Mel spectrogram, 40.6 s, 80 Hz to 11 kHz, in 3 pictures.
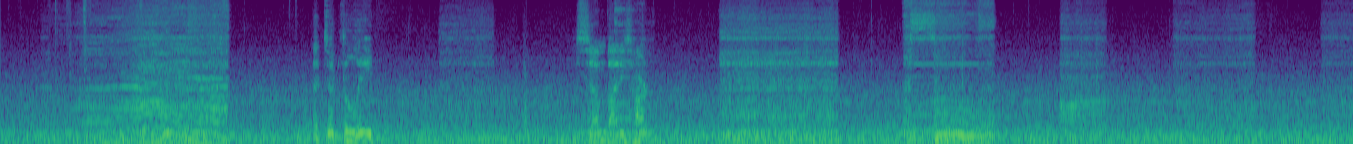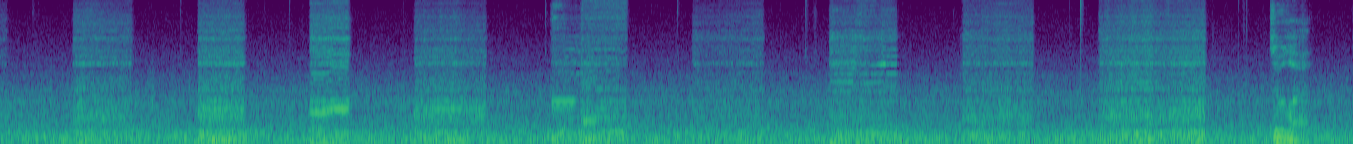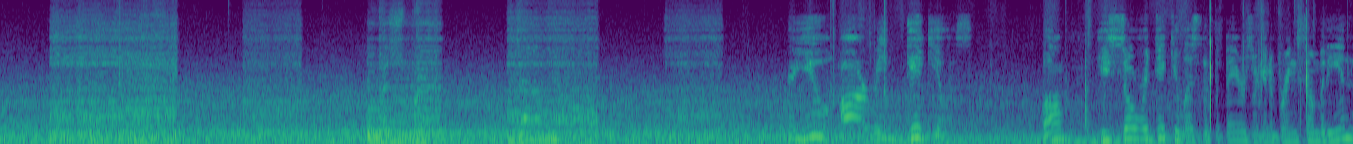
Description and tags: Radio Dial Tuning
Tuning my radio dial while driving. February 22, 3:00 PM.
Car, Channels, Dial, Driving, Field-Recording, Flipping, FM, Interior, Listen, Music, Noise, Radio, Station, Tune, Tuning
